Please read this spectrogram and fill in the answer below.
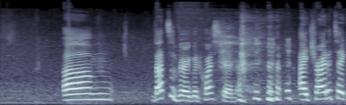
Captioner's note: both laugh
